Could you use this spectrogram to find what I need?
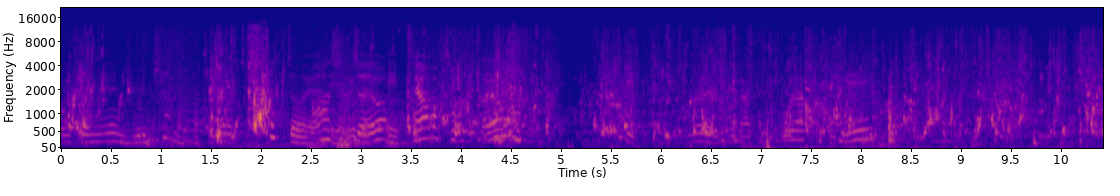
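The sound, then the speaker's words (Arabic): Water splashes and sloshes as hanji paper pulp is stirred hard with a flat paddle in a wooden vat, giving irregular wet bursts mixed with people talking. “이때는 물이 튀어나가죠.”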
